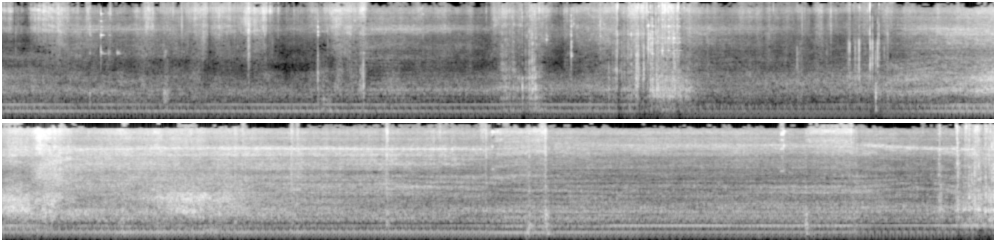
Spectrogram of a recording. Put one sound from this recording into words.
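A vehicle engine idles with a steady low hum.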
